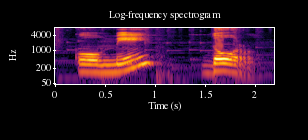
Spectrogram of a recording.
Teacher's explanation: La mayor fuerza de voz está en dor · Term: sílaba tónica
